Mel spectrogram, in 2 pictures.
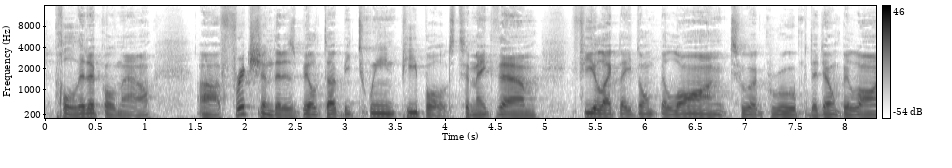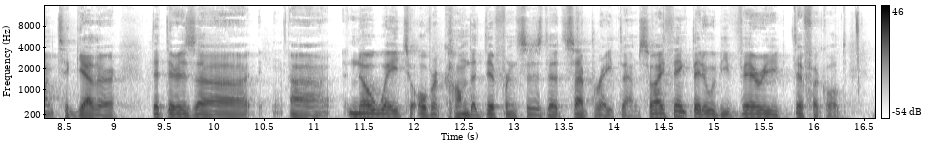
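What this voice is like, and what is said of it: Authoritative-sounding accent. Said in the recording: “he has a very authoritative accent”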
